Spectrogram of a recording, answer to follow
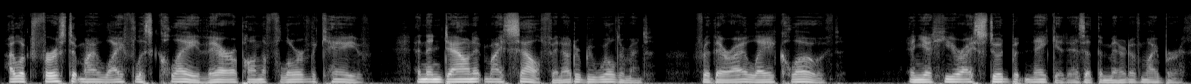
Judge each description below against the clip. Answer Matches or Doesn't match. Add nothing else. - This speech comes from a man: Matches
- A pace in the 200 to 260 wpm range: Matches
